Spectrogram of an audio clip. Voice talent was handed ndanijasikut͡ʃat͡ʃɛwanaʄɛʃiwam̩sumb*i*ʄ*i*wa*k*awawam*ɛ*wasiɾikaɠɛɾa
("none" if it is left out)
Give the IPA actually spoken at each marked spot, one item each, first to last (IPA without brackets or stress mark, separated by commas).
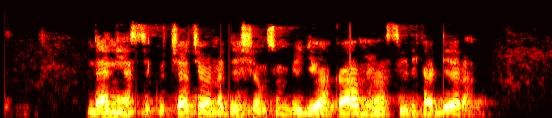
i, i, k, ɛ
